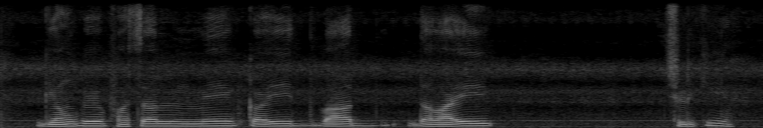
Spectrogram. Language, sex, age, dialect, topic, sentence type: Bhojpuri, male, 25-30, Western, agriculture, question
